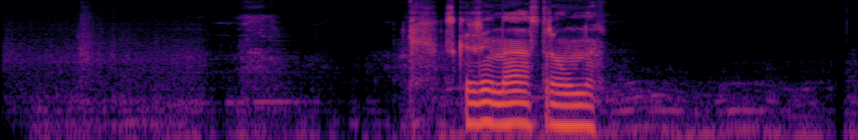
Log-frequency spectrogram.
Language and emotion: Russian, neutral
